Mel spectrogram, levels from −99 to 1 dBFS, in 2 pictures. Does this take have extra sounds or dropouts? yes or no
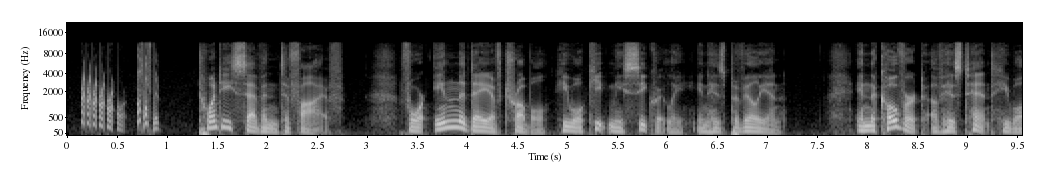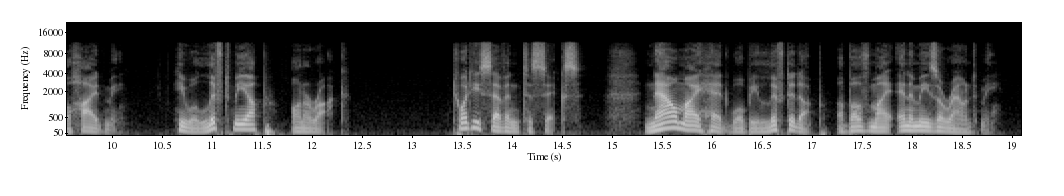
yes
